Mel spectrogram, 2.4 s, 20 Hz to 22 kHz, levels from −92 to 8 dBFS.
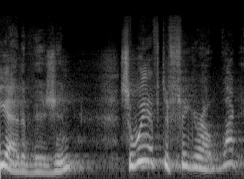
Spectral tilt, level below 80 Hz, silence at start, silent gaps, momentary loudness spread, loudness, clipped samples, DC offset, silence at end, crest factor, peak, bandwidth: -5.5 dB/octave; -74 dBFS; 0 s; none; 10 LU; -27 LUFS; under 0.1%; under 0.1%; 0 s; 18 dB; -8 dBFS; 13.5 kHz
